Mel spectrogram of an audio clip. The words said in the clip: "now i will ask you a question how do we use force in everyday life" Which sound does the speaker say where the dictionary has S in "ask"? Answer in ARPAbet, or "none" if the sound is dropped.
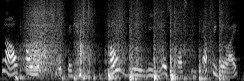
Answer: none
